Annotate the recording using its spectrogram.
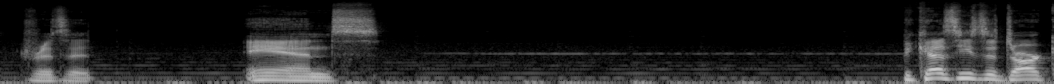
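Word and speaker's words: Drizzt: this series The Legend of I'm sure it's pronounced drizzit but I just like saying dritz so these this is the first three books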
